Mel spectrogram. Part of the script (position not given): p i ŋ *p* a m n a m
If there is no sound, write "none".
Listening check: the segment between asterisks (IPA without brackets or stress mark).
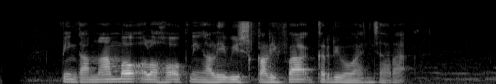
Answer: k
